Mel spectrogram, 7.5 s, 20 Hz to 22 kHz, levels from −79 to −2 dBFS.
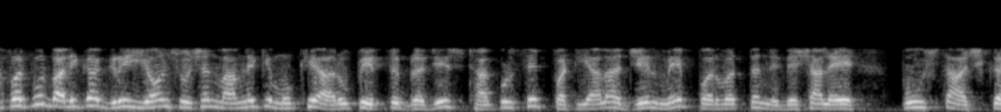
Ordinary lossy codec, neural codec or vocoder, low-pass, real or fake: Opus, 16 kbps; none; 3.6 kHz; real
